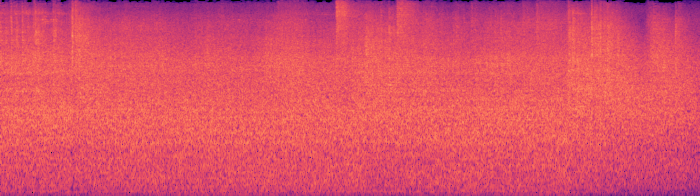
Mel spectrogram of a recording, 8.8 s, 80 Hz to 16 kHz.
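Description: Eurobend Syntheton 20x4 sheet-metal machine running: a loud, steady hissing machine noise that dies away near the end.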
